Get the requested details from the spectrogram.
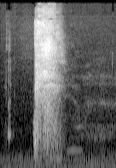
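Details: Person with an irritated nose, whose usual sneezes are small "kitten sneezes", giving a big sneeze after a buildup: a brief indrawn breath, then one loud, explosive sneeze.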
